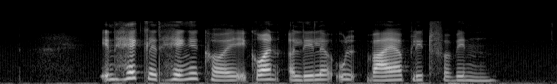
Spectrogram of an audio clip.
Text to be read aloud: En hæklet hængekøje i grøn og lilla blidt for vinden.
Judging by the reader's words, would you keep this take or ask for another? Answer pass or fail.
fail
